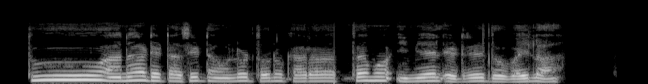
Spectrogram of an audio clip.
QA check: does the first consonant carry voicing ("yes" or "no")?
no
